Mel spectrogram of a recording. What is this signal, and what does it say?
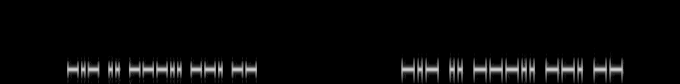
Morse code, heard as a keyed tone, about 38 wpm, 700 Hz. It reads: KI8GM KI8GM
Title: Speed Racing - USA Call Signs 30wpm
